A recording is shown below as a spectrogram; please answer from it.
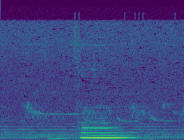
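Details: Penny, a Malamute Great Dane, howls at emergency sirens during a siren test: a brief swoop rising into a loud, steady, sustained tone that then falls away, with a constant siren drone running underneath.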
